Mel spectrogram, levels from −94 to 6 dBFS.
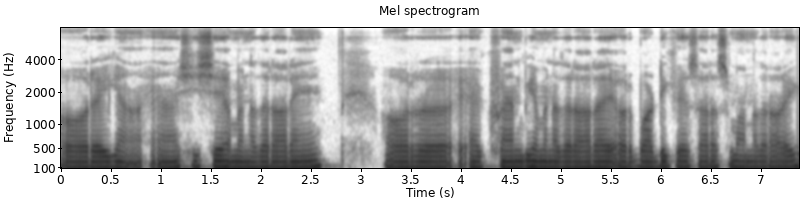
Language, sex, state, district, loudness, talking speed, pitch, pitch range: Hindi, male, Delhi, New Delhi, -15 LUFS, 220 wpm, 110 Hz, 110-115 Hz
